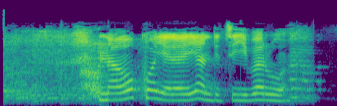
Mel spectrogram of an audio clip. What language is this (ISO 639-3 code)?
kin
